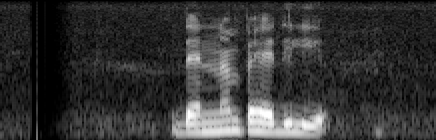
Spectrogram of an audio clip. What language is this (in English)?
Sinhala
